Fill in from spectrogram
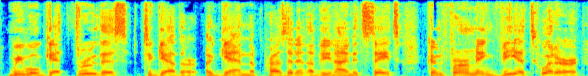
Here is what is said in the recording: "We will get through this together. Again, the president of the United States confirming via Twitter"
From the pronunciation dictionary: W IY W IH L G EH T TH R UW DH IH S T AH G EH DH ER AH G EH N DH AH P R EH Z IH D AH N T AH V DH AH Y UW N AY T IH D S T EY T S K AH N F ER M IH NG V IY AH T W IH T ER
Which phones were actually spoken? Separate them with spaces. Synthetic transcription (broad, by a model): W IY W IH L G EH T TH R UW DH IH S T AH G EH DH ER AH G EH N DH AH P R EH Z IH D AH N T AH V DH AH Y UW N AY T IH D S T EY T S K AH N F ER M IH NG V IY AH T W IH T ER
